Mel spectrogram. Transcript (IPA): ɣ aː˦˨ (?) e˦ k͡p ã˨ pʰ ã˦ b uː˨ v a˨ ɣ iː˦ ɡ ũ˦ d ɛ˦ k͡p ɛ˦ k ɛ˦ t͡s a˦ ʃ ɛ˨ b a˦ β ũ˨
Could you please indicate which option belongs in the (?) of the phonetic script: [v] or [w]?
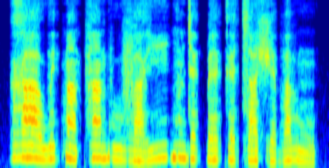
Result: w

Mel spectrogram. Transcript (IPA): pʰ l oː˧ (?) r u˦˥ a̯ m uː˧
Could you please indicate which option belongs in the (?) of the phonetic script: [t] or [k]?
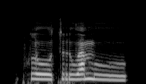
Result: t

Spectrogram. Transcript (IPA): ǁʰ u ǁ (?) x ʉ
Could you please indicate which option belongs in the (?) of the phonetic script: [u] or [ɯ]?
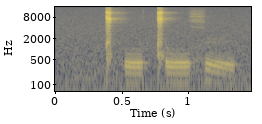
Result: u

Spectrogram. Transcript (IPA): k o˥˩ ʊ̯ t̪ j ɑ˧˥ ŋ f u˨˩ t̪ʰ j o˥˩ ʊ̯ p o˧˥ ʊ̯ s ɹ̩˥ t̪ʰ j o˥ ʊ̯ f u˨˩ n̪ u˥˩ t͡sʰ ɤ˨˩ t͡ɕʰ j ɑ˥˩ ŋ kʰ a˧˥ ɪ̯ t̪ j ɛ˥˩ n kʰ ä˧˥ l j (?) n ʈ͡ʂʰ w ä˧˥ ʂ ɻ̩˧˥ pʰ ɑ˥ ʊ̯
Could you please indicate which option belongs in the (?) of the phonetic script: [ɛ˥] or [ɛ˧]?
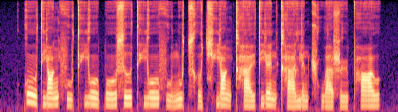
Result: ɛ˧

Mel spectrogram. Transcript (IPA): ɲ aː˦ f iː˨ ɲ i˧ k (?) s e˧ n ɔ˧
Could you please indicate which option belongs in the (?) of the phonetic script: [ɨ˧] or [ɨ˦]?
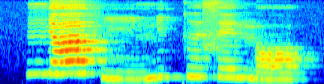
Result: ɨ˧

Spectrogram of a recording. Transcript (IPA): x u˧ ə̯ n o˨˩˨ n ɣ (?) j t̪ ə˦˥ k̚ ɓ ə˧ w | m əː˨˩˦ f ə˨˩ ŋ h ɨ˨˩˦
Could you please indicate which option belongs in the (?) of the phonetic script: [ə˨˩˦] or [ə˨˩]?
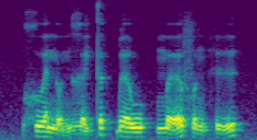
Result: ə˨˩˦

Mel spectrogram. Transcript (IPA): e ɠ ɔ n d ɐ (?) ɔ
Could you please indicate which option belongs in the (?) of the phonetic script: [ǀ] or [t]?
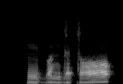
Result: t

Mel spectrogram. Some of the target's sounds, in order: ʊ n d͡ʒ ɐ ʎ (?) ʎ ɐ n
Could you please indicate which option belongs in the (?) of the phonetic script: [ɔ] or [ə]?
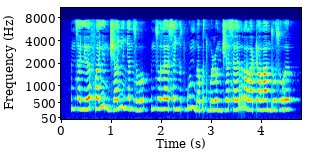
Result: ə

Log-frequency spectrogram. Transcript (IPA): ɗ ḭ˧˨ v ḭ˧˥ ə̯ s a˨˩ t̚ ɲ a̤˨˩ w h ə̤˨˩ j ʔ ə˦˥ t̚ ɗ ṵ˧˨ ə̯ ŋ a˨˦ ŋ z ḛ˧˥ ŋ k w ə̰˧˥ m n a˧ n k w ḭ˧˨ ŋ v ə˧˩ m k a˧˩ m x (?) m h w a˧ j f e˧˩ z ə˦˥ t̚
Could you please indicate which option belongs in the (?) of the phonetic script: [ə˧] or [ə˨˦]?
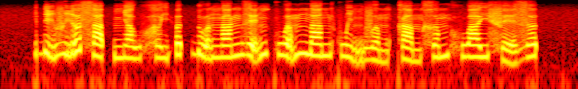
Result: ə˨˦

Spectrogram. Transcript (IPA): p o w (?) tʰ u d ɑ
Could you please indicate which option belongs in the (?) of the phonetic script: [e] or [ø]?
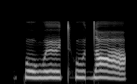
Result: ø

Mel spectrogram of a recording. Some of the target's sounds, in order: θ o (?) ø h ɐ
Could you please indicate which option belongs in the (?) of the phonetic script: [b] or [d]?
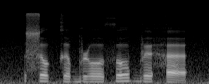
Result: b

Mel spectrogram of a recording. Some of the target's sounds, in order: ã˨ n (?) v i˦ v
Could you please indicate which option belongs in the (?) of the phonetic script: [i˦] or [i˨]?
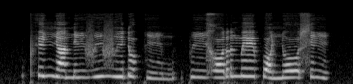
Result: i˨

